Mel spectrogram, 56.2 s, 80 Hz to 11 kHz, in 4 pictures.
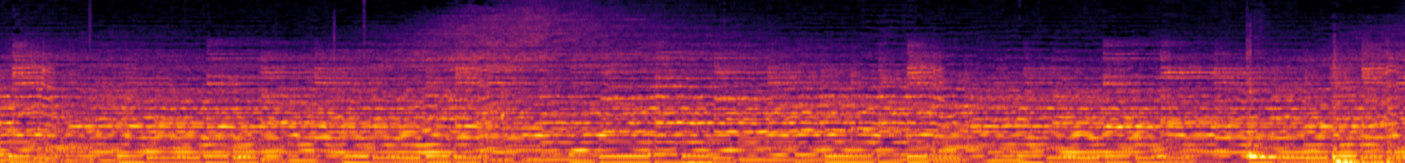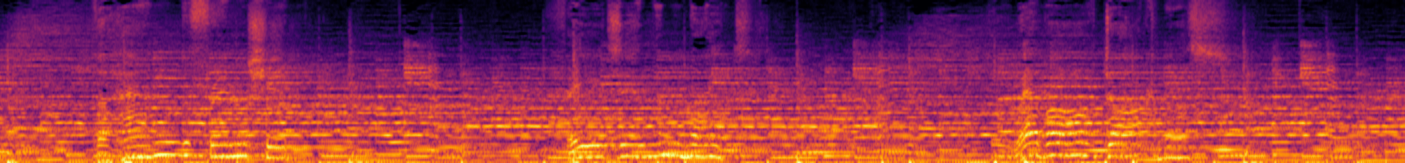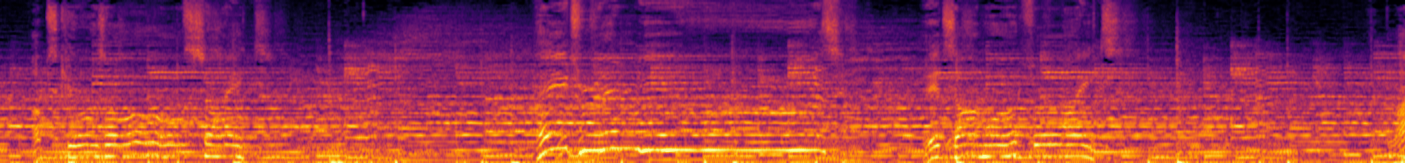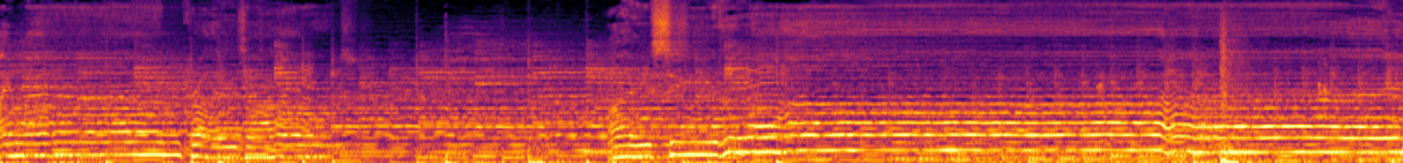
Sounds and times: Independent music: 0.0 - 56.1.

